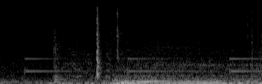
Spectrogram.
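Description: A car engine starts with a low rumble.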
